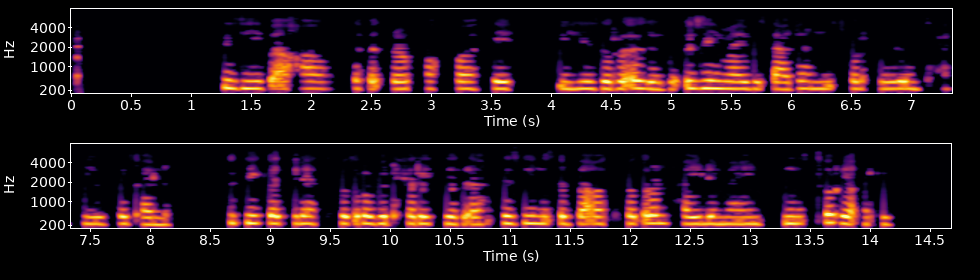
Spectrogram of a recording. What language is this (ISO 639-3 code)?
tir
